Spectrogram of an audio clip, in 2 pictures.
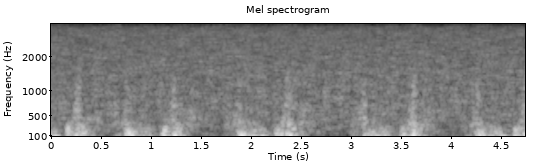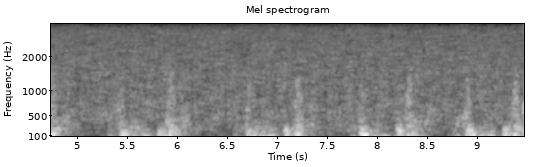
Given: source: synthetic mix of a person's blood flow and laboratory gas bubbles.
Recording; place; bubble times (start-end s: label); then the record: Doppler ultrasound of blood flow; precordium
9.44-9.48 s: bubbles
From the record:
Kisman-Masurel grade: 212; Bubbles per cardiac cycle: several, 3 to 8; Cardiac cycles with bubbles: 1 to 10%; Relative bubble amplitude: moderate (0.250 to 0.450); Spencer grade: 1 (occasional bubble signal discernible with the cardiac motion signal, with majority of cardiac periods free of bubbles); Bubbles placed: only in the low amplitude regions of the cardiac cycle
